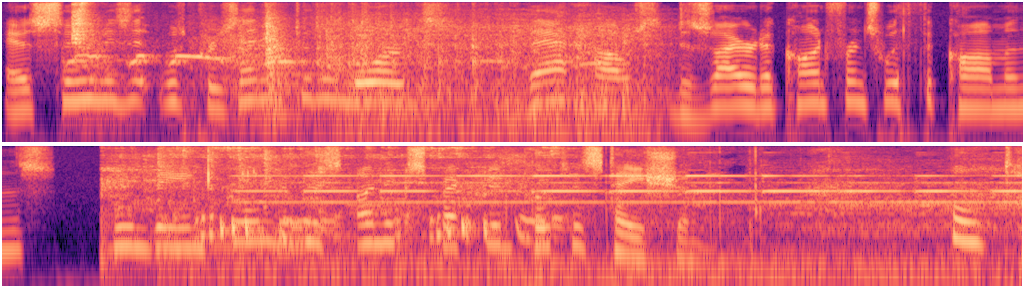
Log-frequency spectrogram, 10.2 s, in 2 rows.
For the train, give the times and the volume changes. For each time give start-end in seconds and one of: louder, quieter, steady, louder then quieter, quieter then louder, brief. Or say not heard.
1.5-3.5 brief
6.0-10.1 steady.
